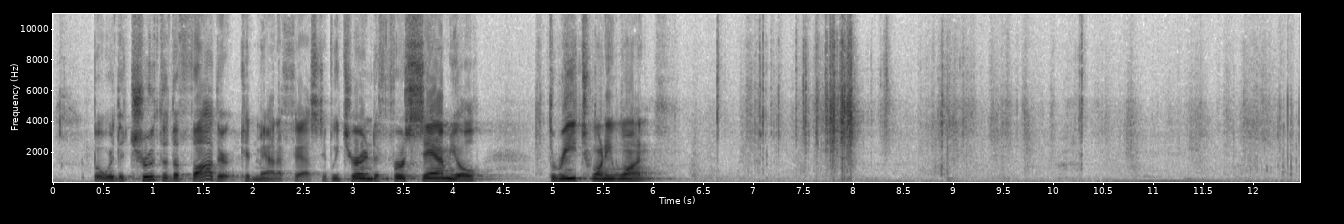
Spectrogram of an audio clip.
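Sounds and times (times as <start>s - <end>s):
faint steady hum: 0.0s - 12.4s
speech: 0.4s - 4.4s, 5.0s - 6.2s
little pieces of paper rustling while turning to a Bible passage: 6.4s - 12.4s.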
